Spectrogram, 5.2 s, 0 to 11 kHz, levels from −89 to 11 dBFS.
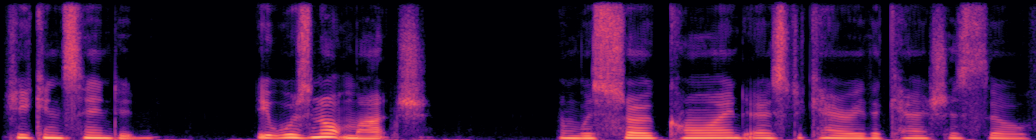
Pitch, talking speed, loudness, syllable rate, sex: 190 Hz, 160 wpm, -16 LUFS, 5.0 syllables/s, female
